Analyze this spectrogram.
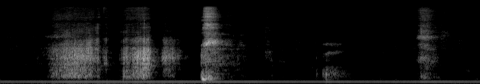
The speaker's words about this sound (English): It's early in the morning, y'all, and my nose runs in the morning, and we're both yawning, so pardon us.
